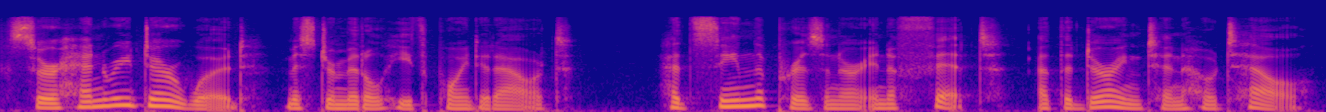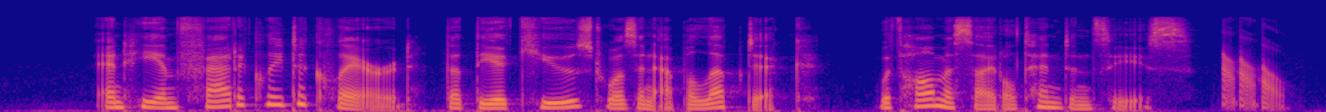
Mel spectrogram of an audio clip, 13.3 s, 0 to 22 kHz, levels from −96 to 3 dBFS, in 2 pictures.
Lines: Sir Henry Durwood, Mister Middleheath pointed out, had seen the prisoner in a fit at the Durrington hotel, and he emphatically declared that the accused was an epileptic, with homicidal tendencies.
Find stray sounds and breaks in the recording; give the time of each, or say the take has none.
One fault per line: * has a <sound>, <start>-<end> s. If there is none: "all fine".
* has a chirp, 12.7-13.1 s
